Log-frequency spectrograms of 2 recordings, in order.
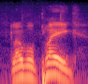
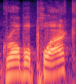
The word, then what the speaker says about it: Global Plague: Global Plague, not. Global Plaque?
